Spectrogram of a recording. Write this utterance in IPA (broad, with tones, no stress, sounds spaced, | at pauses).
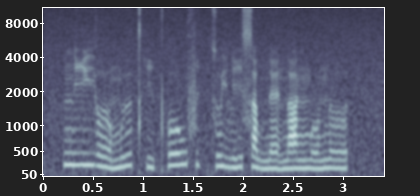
n iː˧ j ɤː˧˩ m ɯː˧˥ t̪ʰ i˩ pʰ oː˧˥ w f i˧ k̚ s u˥˨ j l iː˧˥ s a˧˩ w n ɛː˧˩ n aː˧ ŋ m oː˩˧ n ɤː˧ t̚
